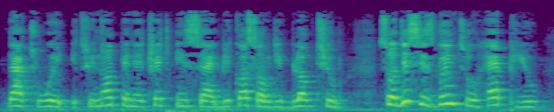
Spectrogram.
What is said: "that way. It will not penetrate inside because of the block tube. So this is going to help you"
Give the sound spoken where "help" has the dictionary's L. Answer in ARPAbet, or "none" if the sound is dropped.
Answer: L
